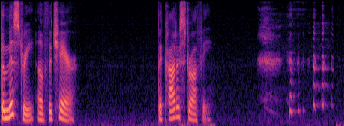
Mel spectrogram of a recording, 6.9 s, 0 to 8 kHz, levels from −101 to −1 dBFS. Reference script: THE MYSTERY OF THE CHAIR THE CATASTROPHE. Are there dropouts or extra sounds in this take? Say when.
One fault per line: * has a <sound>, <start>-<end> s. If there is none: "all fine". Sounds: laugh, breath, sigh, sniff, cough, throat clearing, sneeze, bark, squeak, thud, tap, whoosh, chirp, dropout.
* has a laugh, 5.1-6.7 s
